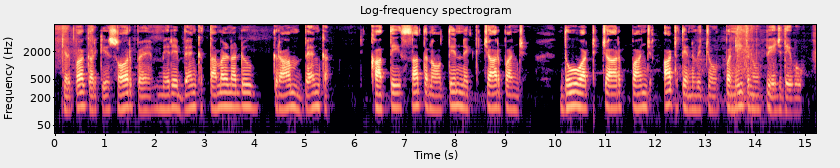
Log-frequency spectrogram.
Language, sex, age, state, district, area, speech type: Punjabi, male, 45-60, Punjab, Tarn Taran, rural, read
